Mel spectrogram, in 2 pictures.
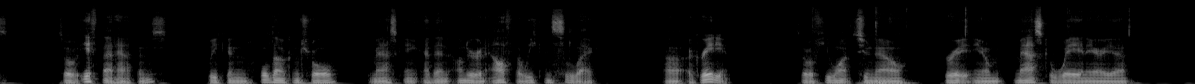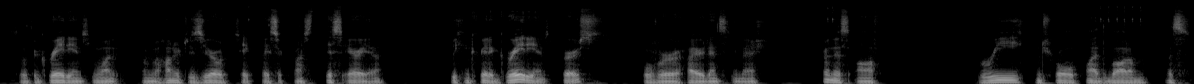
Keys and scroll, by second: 8.7 q, 10.6 ctrl+space, 11.3 space.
